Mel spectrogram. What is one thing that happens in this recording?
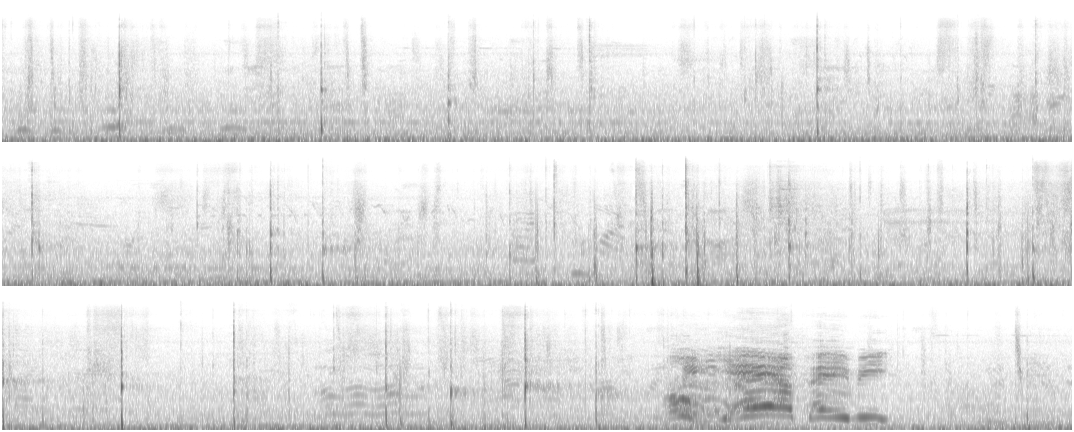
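Paddles pop sharply against a plastic ball, back and forth.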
